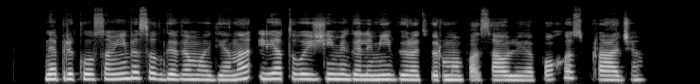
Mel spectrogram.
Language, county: Lithuanian, Klaipėda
